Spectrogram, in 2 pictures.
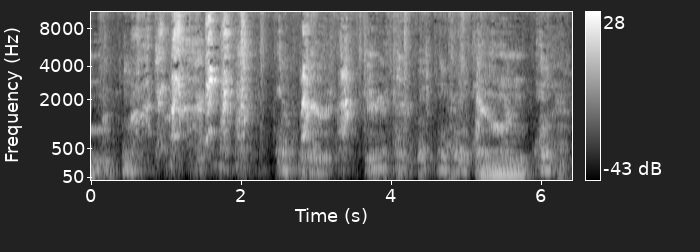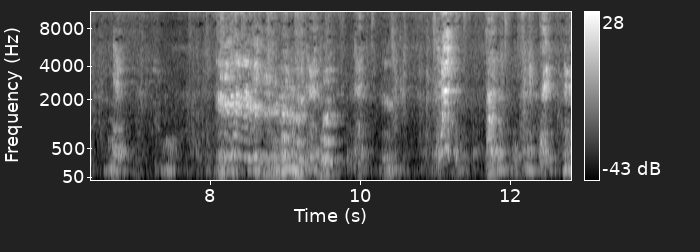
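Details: Domestic pigs kept for rearing and sale give rough, low broadband grunts in short bursts, with one heavier burst near the middle, while people talk and handle animals close by.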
